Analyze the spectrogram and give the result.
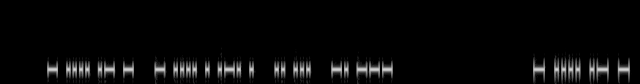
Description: Morse code, heard as a keyed tone, about 31 wpm, 700 Hz. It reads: THAT THERE IS NO THAT
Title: Speed-Racing - Sets of 4 Words 25wpm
